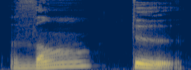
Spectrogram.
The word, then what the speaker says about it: venteux: Final X not pronounced. Then EN. En. Venteux.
